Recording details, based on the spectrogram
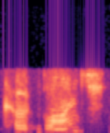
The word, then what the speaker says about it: Cote Blanche: Am, am I saying this properly? Cote Blanche. – Yes. Yes.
